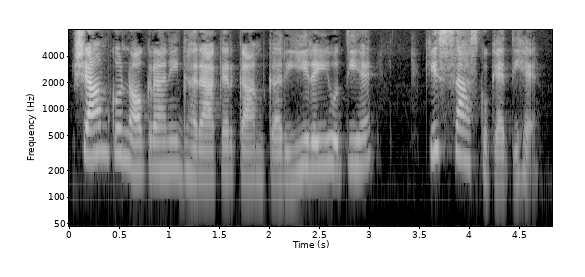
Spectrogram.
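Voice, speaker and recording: A woman's voice: mid-range voice, big pitch swings, a little slow. A woman narrates a scripted story. She serves as the storyteller, setting out each scene in narration.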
